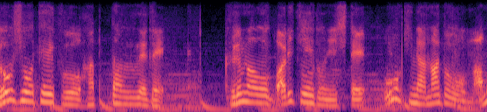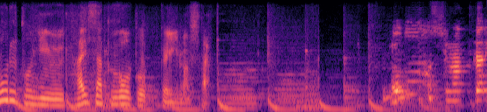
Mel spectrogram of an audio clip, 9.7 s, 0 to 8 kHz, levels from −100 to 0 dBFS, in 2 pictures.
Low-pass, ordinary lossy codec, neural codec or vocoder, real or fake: 7.2 kHz; Opus, 16 kbps; codec, 44.1 kHz, 2.6 kbps, SNAC; fake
